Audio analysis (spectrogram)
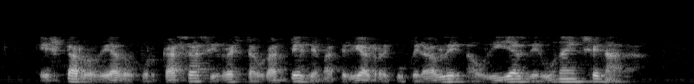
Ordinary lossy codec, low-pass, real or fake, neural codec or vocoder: AAC, 32 kbps; 3.6 kHz; real; none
